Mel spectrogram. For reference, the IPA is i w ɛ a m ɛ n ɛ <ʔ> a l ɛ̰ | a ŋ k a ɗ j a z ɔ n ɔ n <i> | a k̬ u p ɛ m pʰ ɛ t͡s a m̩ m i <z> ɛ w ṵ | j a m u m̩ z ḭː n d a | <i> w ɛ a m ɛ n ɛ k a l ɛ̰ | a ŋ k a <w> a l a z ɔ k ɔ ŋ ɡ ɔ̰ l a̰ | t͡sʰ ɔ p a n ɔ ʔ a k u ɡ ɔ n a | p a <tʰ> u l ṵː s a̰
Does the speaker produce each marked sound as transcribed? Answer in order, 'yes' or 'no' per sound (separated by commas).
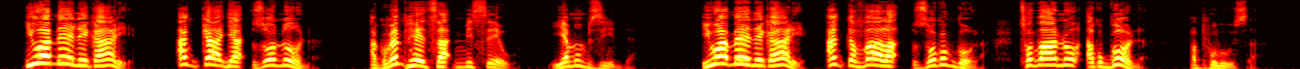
no, no, no, yes, no, no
